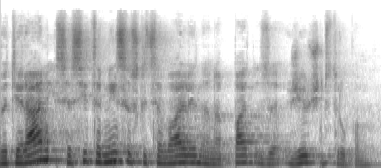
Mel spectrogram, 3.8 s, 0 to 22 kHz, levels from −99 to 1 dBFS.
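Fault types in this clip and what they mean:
Compressed frames skipped: whole frames of the encoded stream never reached the output, either missing from the file or thrown out by the decoder as damaged, so playback leaps forward by a handful of frames, roughly a tenth of a second of speech each time. This happens once at 0.47 to 0.49 s just before "se sicer" and again at 3.21 s.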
